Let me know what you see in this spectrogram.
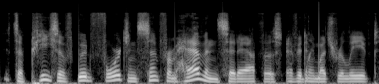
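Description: Starting at 0.31 s, short skips come at regular spacing, at 0.31, 0.79, 1.27, 1.75, 2.23 and 2.71 s. That's audio missing between chunks, likely from half-second processing blocks dropping around 20 ms at each handover and butting the edges together, so each one lands as a small jump.

At 3.06 s there's a bigger jump forward, roughly 150 ms gone. That's compressed frames skipped. With 26.1 ms frames, that gap points to about five frames either missing or rejected by the decoder as damaged.

The regular chunk skip comes back once more at 3.19 s.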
